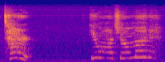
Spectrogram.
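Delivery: high, put-on taunting voice; taunting call. Killer asking Turk about money, high mock taunt. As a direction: call out to him mockingly. Acting character calling to Turk.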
